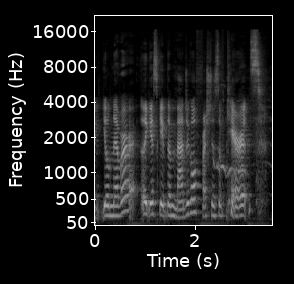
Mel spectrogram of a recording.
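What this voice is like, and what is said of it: Extreme vocal fry character voice. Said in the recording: “I love this vocal fry, but like, to the extreme ... my impression”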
